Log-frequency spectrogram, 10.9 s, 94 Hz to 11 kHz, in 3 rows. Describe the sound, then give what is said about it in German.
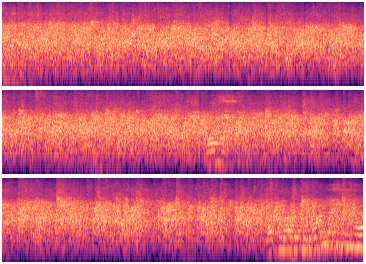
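Sustained audience applause, a dense, steady wash of many hands clapping that stays loud for about eleven seconds, with a voice faintly emerging near the end. “Wir Tiroler Grüne haben dem Land Tirol und allen Tirolerinnen 400 Millionen Euro gespart und ich finde, dafür hätten die Grüne uns einen Applaus gegeben.”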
